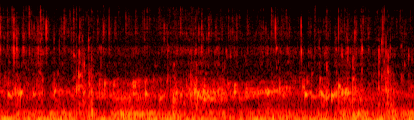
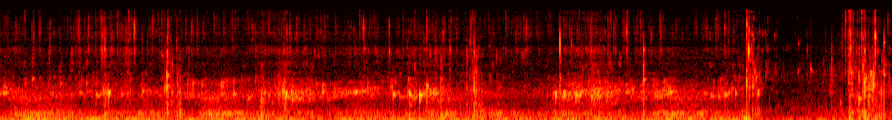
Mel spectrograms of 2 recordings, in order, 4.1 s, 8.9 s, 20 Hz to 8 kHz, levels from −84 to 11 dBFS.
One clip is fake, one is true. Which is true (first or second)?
second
